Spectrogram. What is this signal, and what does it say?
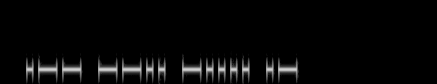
Morse code, heard as a keyed tone, about 20 wpm, 700 Hz. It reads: WZ6A
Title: USA Call Signs - 4 Characters - Repeated 2x - 20wpm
